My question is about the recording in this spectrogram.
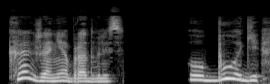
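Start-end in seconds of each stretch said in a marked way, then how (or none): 1.9-2.6 lightly sung-out cry of delight; singsong exclamation. A narrator's reading. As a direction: lilt it slightly, drawing out the vowels. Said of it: "пропела Камигадзе". (слегка нараспев)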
